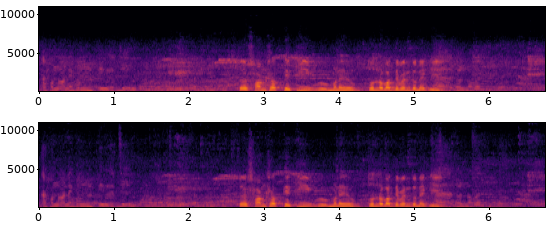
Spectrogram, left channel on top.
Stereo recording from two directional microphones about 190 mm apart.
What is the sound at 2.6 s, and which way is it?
Speech, 25° left (ahead or behind).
